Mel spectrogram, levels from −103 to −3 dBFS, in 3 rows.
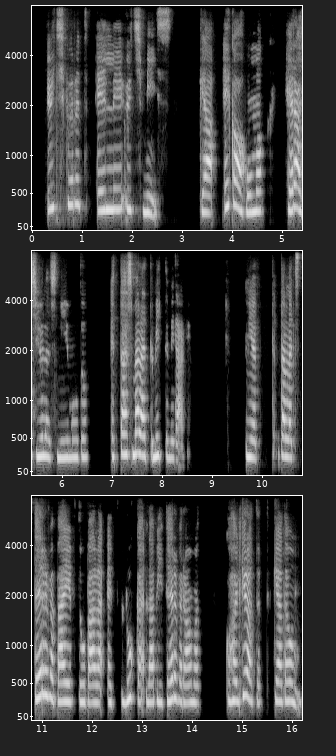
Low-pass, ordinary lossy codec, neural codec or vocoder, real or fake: none; none; none; real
